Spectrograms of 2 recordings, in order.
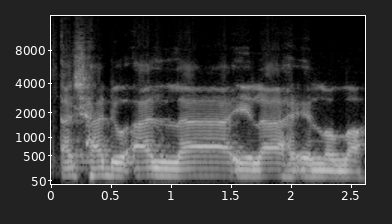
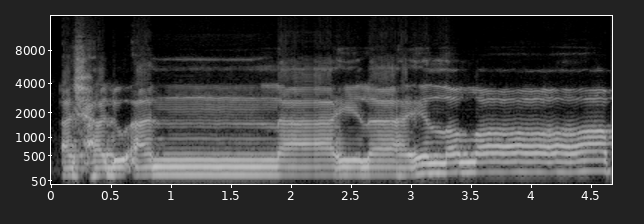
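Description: First: The n merges into the following l. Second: The n is pronounced clearly before la. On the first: The speaker calls it right. "you don't pronounce the noon. You say ashhadu an la" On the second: The speaker calls it wrong. "you hear some people say, ... because they see the noon there"

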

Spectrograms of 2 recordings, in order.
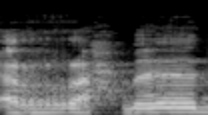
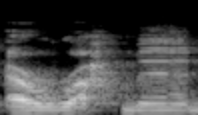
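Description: First: The r is rolled as a long trill. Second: The r is a hard English-style r. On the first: "And we don't trill it, roll it like Ar-Rahman" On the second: "neither the hard R of English, like R. We don't say R. Like we don't say Ar-Rahman"

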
